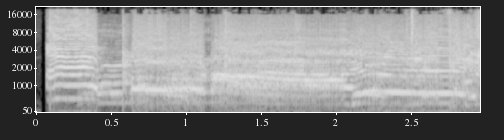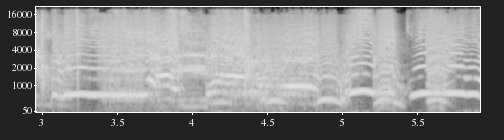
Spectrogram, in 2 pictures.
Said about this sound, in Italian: Alla fine della danza ci fu un tumulto, uno scroscio di applausi e apprezzamenti, ululi ed urla.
